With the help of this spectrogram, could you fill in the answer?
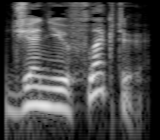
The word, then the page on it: genuflector: British English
